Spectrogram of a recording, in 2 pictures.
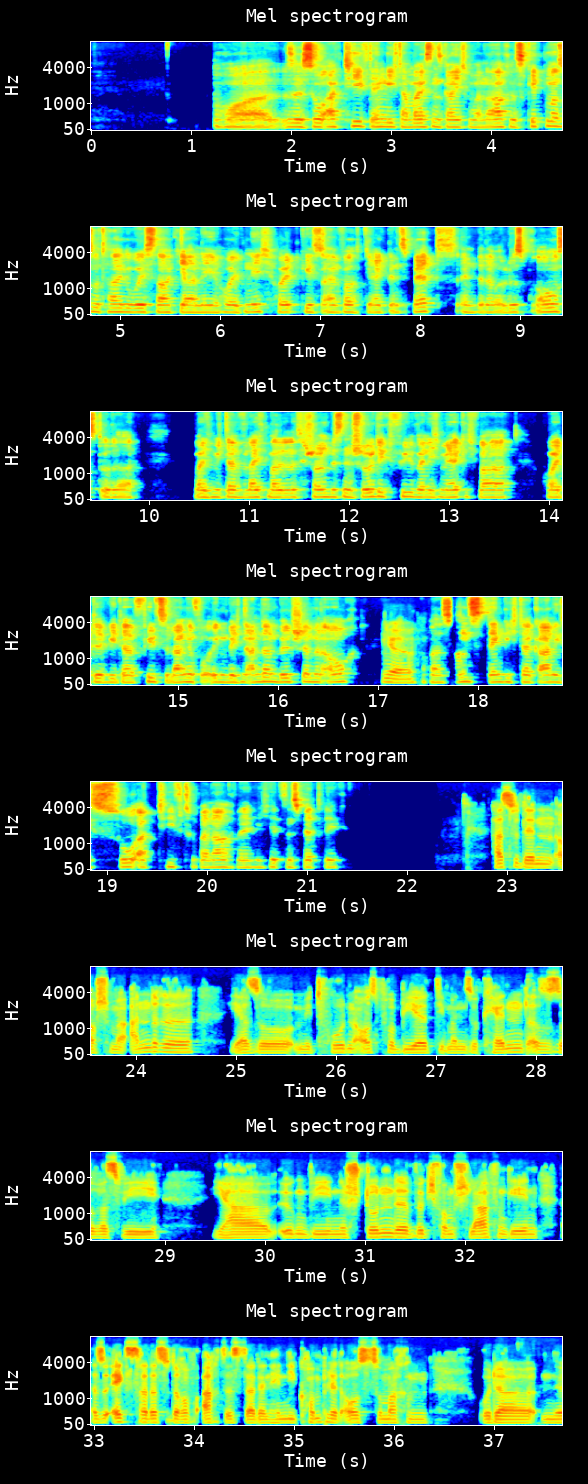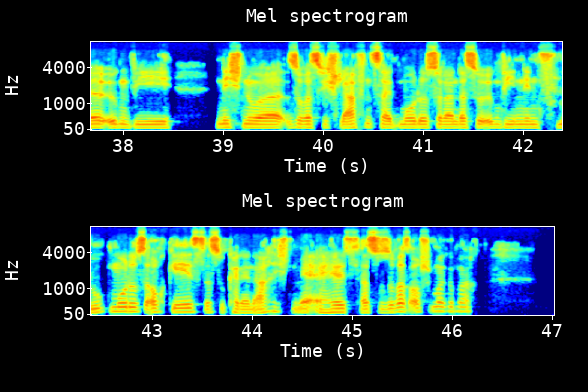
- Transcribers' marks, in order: other background noise
- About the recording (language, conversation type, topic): German, podcast, Beeinflusst dein Smartphone deinen Schlafrhythmus?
